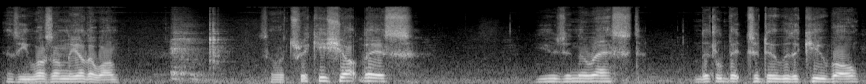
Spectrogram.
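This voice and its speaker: A man giving hushed, measured live snooker commentary in short phrases. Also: mid-range voice, poor audio. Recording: crowd ambience and faint noise. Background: snooker arena audience.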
